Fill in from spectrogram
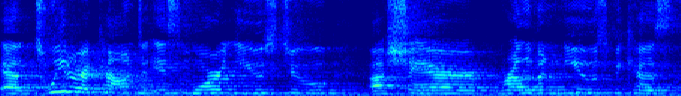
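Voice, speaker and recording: A woman with a Nicaraguan accent speaks in a raised, projected voice at a high pitch, moderate pace and monotone, flat intonation. Noticeable background noise and audible room echo fill the recording. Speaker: personal finance blogger and TV presenter. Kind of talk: conference talk. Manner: halting, with many fillers.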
